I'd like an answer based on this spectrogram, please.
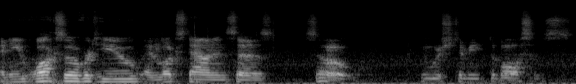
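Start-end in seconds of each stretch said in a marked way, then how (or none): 3.0-5.7 big minotaur voice, hushed and breathy whisper. Narrating a game scene, a minotaur walks over and addresses you; bulky minotaur voice. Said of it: "bulky minotaur stands up with a perfect physique, / who usually wanders up last because he spends a good portion of the day making sure he's clean, ... bulky minotaur stands up with a perfect physique".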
